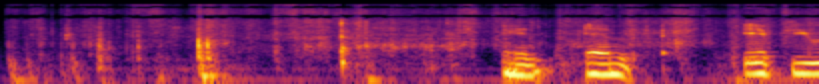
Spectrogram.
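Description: Stiff paper cards rustle and tap as they are handled close by.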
